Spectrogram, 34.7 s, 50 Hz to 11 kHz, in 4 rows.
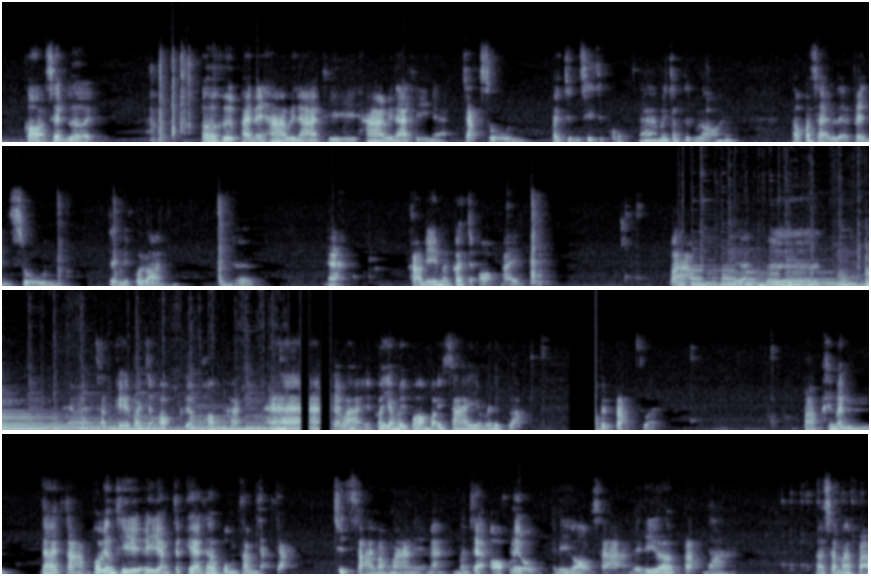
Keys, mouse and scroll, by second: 12.7-13.6 drag, 14.8 click, 20.0 click, 22.5 click, 24.1-24.9 drag, 33.7 click, 33.9 click, 34.1 click, 34.2 click, 34.4 click, 34.6 click.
